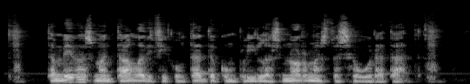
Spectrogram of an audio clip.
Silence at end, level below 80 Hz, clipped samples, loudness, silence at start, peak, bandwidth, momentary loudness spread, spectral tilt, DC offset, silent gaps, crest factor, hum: 0.3 s; -52 dBFS; under 0.1%; -22 LUFS; 0.1 s; -2 dBFS; 10.5 kHz; 16 LU; -6 dB/octave; under 0.1%; none; 20 dB; none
